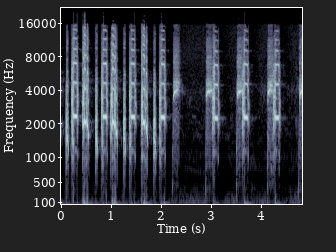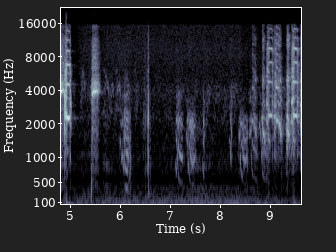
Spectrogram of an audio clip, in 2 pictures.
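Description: A female Grey francolin gives loud, harsh, screechy notes in a quick burst, then slower ones about a second apart, fading to softer scratchy calls.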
